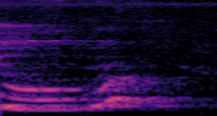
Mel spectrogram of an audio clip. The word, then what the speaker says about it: Hugo: E Hugo também, né? A pronúncia começa a partir do U, né?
